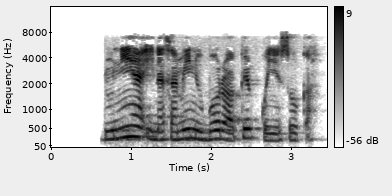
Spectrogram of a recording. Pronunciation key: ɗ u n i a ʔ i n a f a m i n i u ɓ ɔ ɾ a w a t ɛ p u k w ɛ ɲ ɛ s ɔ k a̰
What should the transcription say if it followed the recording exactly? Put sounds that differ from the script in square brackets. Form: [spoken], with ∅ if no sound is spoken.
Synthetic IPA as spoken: ɗ u n i a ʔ i n a [θ] a m i n i u ɓ ɔ ɾ a w a [p] ɛ p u k w ɛ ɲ ɛ s ɔ k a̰

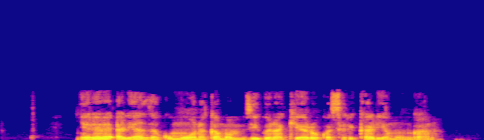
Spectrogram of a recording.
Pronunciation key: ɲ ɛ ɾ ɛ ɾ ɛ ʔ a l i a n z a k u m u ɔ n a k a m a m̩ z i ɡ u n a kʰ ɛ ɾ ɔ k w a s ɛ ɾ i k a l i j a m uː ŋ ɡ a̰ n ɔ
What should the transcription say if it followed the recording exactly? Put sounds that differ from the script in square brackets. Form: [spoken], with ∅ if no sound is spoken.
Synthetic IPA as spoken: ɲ ɛ ɾ ɛ ɾ ɛ ʔ a l i a n z a k u m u ɔ n a k a m a m̩ z i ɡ [ɔ] n a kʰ ɛ ɾ ɔ k w a s ɛ ɾ i k a l i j a m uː ŋ ɡ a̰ n ɔ

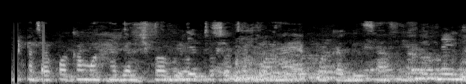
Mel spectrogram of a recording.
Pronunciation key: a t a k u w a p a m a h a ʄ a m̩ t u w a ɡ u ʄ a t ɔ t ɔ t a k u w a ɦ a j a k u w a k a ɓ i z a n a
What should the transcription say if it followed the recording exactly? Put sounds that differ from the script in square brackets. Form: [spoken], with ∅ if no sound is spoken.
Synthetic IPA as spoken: a t a k u w a [k] a m a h a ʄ a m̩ [t͡ʃ] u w a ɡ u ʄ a t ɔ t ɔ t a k u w a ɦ a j a k u w a k a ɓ i [s] a n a

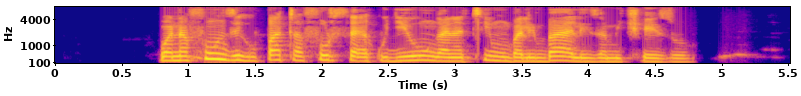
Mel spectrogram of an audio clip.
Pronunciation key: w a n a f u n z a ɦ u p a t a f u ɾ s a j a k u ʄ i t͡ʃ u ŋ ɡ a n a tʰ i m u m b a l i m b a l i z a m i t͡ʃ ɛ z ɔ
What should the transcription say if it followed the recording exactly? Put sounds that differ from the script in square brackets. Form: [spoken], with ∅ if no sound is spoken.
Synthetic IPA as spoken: w a n a f u n z [i] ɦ u p a t a f u ɾ s a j a k u ʄ i [∅] u ŋ ɡ a n a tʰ i m u m b a l i m b a l i z a m i t͡ʃ ɛ z ɔ

